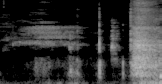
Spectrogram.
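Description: A faint, short breathy exhale, then a few soft clicks, with speech starting just before the end.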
